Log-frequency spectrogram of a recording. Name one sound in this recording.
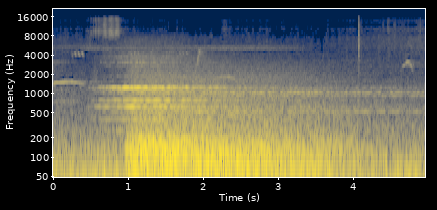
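A bright chime rings out and slowly fades.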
